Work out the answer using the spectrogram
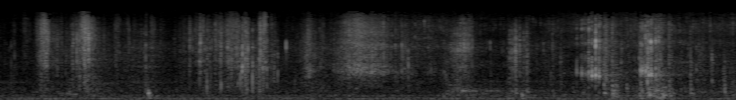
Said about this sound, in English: Yeah, they're Pop Rocks. They crackle in your mouth. Eat some.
